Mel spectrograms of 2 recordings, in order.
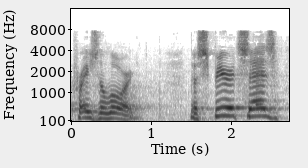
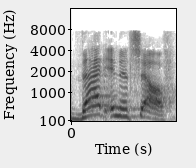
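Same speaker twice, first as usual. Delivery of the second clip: usual speaking voice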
